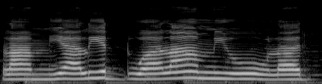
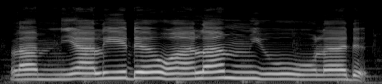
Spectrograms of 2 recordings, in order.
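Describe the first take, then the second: First: The final d sound is held without bounce. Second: The final d sound is released with bounce. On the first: The speaker calls it wrong. "ibu ada kesalahan mengucapkan huruf dal sukun ya. Yang harusnya dipantulkan, tapi tidak dipantulkan atau ditahan" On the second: The speaker calls it right. "betul yang kedua ya"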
